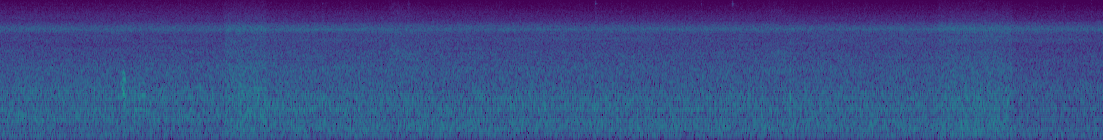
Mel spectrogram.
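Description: Steady rush of a stream running over rocks.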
